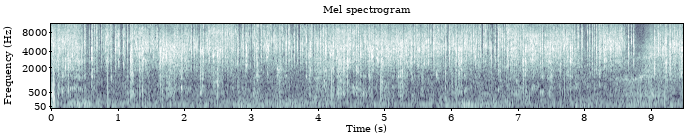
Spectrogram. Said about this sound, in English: Okay, so the closest answer I've got so far is oil paper. Oil paper is correct, but it is not being crushed. Okay. So is it food related? It is food related.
